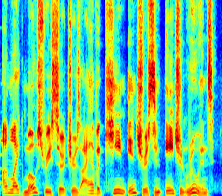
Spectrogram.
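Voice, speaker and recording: A slightly high-voiced, keen researcher explaining lore; game dialogue. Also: male voice, sing-song, brisk. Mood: eager. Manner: expository, enthusiastic lecturing. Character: adult male researcher, eager history enthusiast. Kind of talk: video game voice acting.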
